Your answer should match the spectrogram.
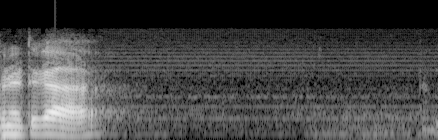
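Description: A man says a word into a handheld microphone in the first half second, then falls silent, leaving a faint steady electrical hum from the sound system.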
